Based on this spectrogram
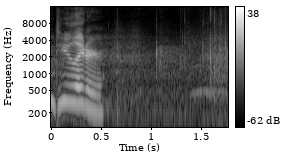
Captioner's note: applause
